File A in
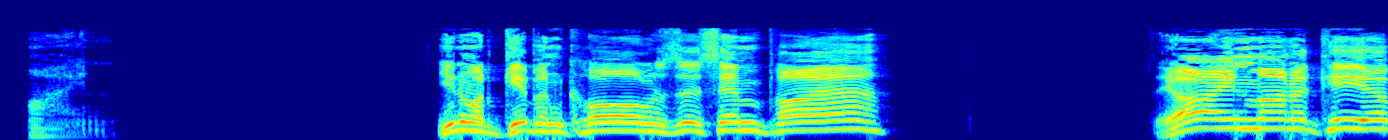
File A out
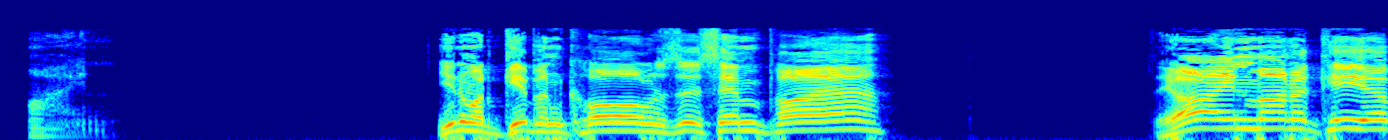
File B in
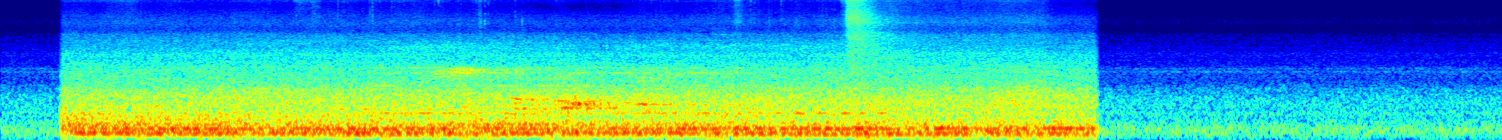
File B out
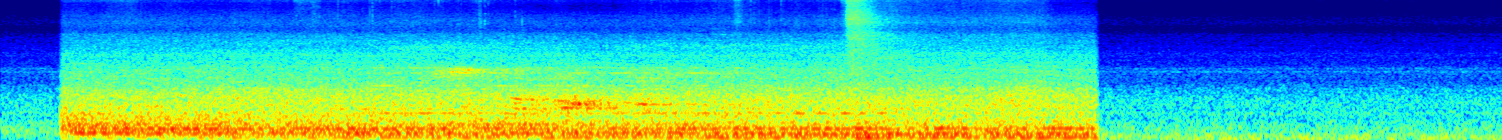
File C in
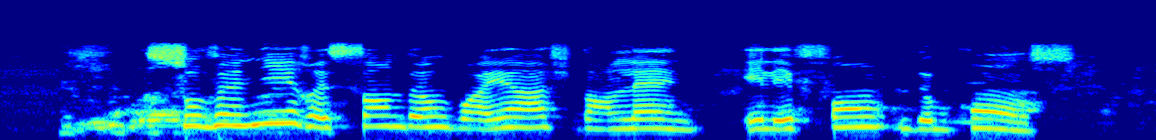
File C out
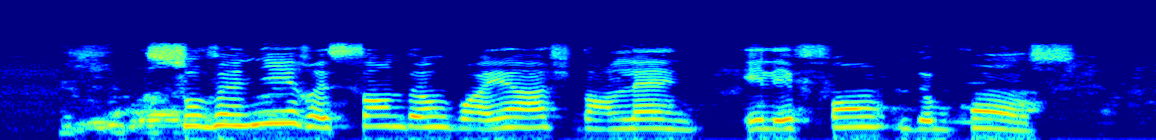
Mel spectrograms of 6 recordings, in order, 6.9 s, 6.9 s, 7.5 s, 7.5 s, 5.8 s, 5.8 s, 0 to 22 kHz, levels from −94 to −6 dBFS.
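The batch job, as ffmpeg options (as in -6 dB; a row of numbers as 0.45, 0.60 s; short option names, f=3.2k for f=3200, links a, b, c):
-af "asubboost=boost=9.5:cutoff=57,volume=1.5dB"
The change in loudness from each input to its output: +1.0, 0.0, +1.0 LU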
